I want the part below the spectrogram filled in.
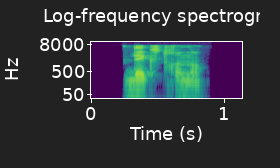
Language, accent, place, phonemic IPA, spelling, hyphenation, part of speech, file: French, France, Lyon, /dɛk.stʁə.mɑ̃/, dextrement, dex‧tre‧ment, adverb, LL-Q150 (fra)-dextrement.wav
- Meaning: adroitly; dextrously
